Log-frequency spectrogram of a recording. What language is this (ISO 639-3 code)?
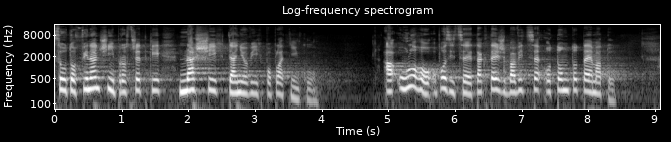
ces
